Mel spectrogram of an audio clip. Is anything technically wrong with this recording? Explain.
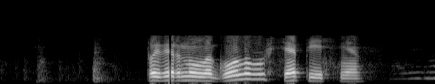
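Yes, two faults are audible in this speech clip.

Throughout, the sound has the Bluetooth CVSD headset codec's character, consistent with a 64 kbit/s link. Each bit only steps the waveform up or down, so loud high-frequency sounds outrun the step and s sounds turn scratchy over a granular hiss. A spectrogram shows energy confined to about 200 Hz to 3.4 kHz, empty above.

At 1.69 to 1.72 s there is unconcealed Bluetooth headset packet loss. About 26 ms of audio, several packets, never arrived and were replaced by silence or an idle pattern, so the speech drops out with hard edges. The waveform shows a flat gap with abrupt cuts, and the spectrogram shows a blank vertical stripe.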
